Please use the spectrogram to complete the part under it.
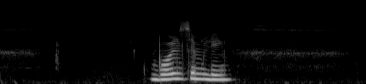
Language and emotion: Russian, neutral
